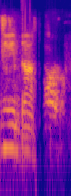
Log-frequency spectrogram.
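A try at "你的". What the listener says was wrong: নিদা। Tone ঠিক রাখতে হবে, নিদা। বলেন আমার সাথে সাথে, নিদা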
